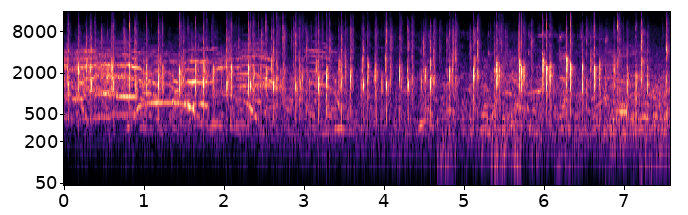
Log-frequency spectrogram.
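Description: A large crowd of spectators cheers and shouts loudly outdoors.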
